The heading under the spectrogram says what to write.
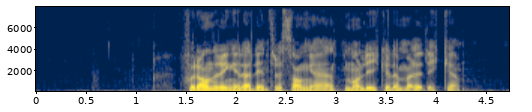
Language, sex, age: Norwegian, male, 22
